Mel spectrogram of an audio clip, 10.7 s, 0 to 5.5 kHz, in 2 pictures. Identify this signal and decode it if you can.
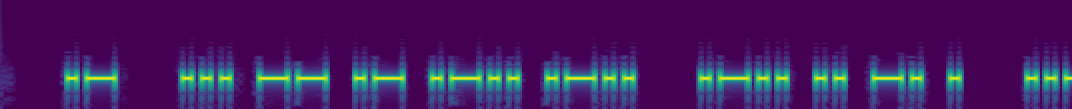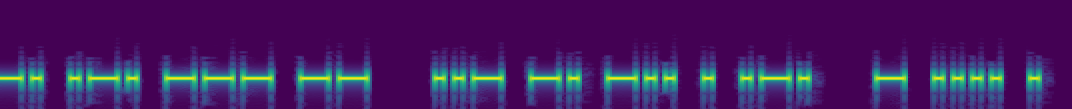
Morse code, heard as a keyed tone, about 25 wpm, 600 Hz. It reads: A SMALL LINE FROM UNDER THE
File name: the old man and the sea part 1 25wpm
